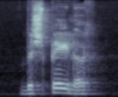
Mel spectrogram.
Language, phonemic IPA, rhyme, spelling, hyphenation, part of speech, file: Dutch, /bəˈspeː.lər/, -eːlər, bespeler, be‧spe‧ler, noun, Nl-bespeler.ogg
- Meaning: player (e.g. of a musical instrument)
